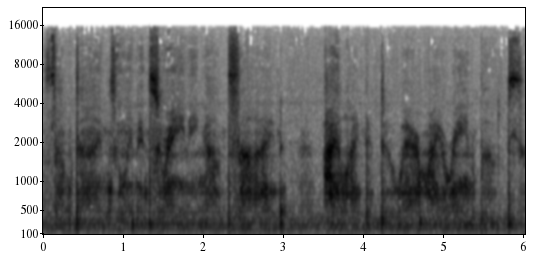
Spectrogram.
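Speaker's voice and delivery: whispered, very hushed and unhurried. Whispering a short phrase into an ear for a hearing test: whispering. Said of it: "I'm gonna whisper a short phrase".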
